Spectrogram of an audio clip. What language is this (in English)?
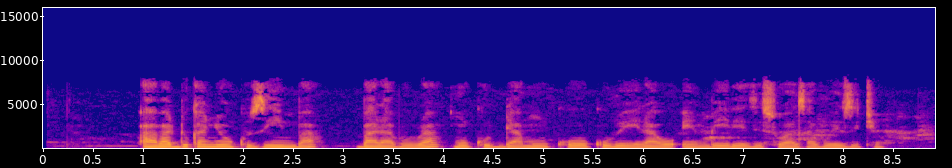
Ganda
